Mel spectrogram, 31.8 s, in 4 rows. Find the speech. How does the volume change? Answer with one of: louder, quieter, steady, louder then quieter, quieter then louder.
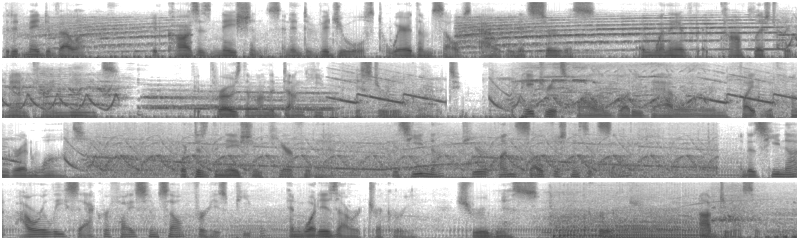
steady.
